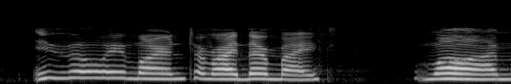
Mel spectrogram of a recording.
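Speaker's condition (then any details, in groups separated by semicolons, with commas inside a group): Friedreich's ataxia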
